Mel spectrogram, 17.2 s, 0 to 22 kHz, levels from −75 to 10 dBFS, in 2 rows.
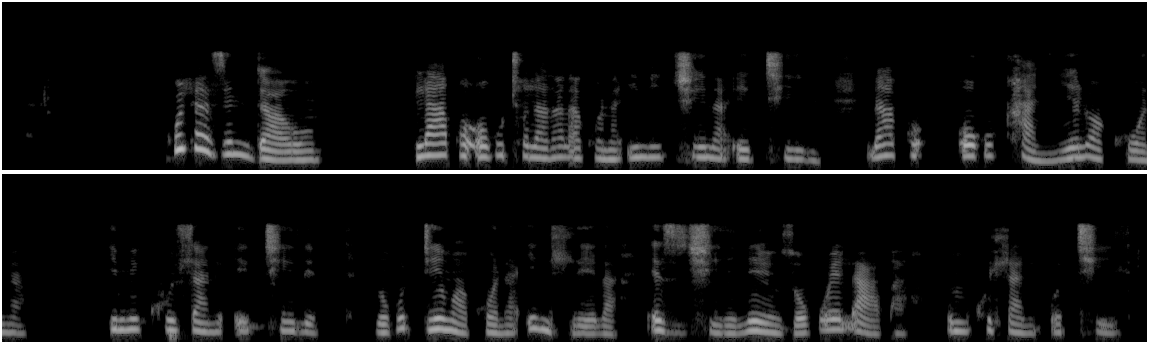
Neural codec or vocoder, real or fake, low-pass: vocoder, 22.05 kHz, 80 mel bands, WaveNeXt; fake; 7.2 kHz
